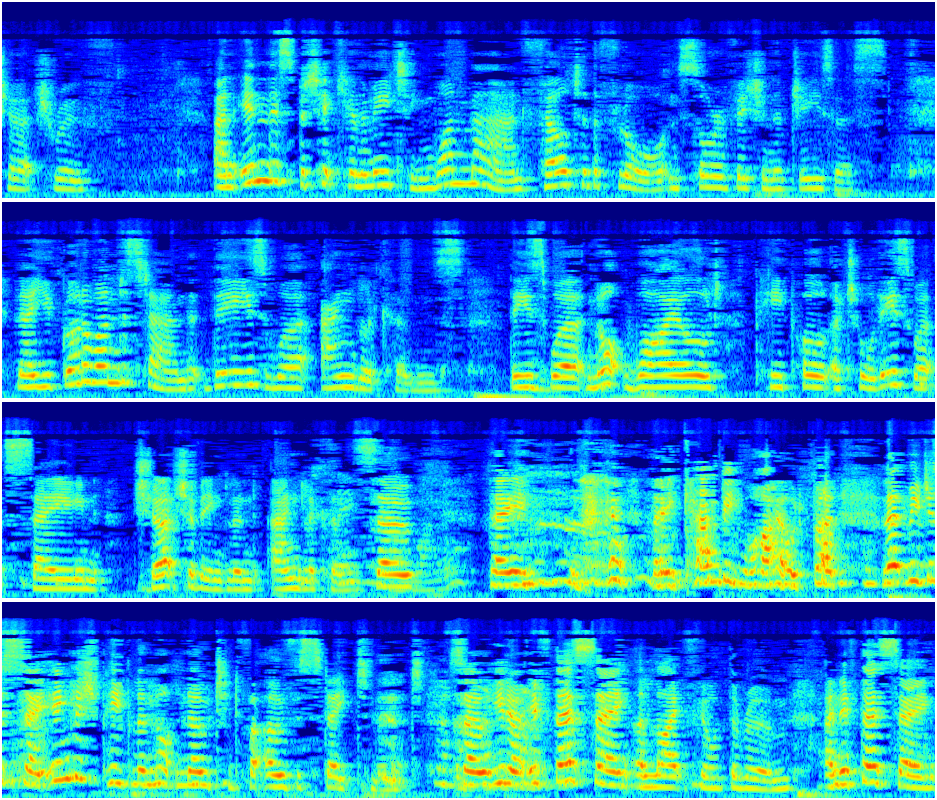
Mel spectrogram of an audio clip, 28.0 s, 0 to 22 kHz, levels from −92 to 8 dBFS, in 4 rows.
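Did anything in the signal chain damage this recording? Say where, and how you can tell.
No, no signal-chain damage heard.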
